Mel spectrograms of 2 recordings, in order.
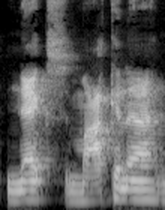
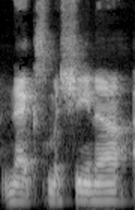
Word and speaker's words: Nex Machina: I mispronounced the name. It's Nex Machina, not Nex Machina.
